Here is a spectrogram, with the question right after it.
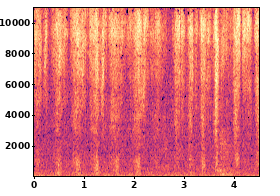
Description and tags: Scratching Skin
This is the sound your nails and skin makes together when scratching.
